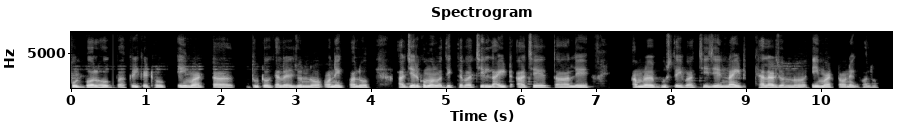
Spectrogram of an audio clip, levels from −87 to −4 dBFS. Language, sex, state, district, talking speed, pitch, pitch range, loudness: Bengali, male, West Bengal, Malda, 180 wpm, 125 Hz, 120-130 Hz, -20 LUFS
